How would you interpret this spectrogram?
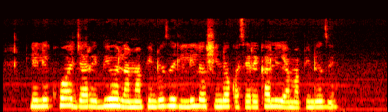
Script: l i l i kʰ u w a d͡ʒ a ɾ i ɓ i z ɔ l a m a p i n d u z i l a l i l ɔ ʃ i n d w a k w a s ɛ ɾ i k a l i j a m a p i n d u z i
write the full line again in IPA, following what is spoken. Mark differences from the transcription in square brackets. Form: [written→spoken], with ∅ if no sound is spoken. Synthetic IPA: l i l i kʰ u w a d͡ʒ a ɾ i ɓ i [z→∅] ɔ l a m a p i n d u z i l [a→i] l i l ɔ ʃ i n d w a k w a s ɛ ɾ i k a l i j a m a p i n d u z i

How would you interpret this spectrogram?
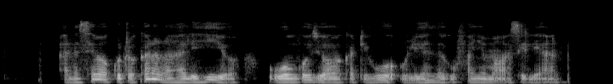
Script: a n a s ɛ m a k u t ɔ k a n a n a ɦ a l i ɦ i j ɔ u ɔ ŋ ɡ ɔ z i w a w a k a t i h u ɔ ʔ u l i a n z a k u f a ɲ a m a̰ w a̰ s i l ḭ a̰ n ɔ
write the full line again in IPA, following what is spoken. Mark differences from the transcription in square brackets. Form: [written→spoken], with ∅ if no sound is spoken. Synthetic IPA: a n a s ɛ m a k u t ɔ k a n a n a ɦ a l i ɦ i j ɔ u ɔ ŋ ɡ ɔ z i w a w a k a t i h u ɔ ʔ u l i a n z a k u f a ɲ a m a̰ w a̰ s i l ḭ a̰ n ɔ

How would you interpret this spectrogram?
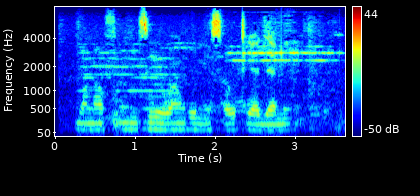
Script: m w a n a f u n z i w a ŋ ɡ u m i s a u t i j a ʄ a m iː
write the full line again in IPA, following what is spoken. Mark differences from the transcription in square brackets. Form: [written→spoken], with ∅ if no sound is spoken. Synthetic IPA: m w a n a f u n z i w a ŋ ɡ u [m→n] i s a u t i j a ʄ a m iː

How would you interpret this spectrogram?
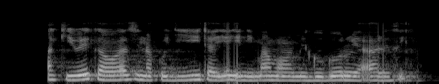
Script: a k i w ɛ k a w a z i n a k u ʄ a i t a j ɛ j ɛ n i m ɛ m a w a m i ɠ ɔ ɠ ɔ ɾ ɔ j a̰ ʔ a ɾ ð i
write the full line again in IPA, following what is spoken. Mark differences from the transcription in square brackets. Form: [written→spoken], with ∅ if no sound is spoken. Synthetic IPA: a k i w ɛ k a w a z i n a k u ʄ [a→i] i t a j ɛ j ɛ n i m [ɛ→a] m a w a m i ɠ ɔ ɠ ɔ ɾ ɔ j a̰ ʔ a ɾ ð i

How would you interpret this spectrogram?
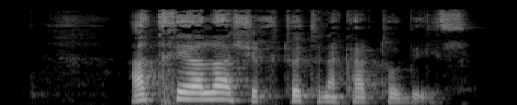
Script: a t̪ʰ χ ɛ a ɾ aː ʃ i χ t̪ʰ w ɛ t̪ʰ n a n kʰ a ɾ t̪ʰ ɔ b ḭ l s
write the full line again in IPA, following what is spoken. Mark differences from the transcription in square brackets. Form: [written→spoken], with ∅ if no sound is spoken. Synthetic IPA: a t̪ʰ χ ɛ a [ɾ→l] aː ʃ i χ t̪ʰ w ɛ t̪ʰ n a [n→∅] kʰ a ɾ t̪ʰ ɔ b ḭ l s

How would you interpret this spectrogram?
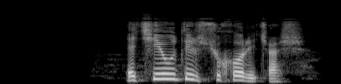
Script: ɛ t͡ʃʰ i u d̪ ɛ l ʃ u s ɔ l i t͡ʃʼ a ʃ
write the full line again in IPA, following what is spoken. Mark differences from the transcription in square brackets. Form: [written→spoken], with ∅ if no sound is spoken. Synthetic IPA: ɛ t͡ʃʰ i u d̪ [ɛ→i] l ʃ u [s→χ] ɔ [l→ɾ] i t͡ʃʼ a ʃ

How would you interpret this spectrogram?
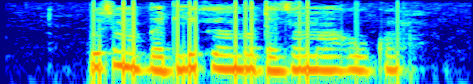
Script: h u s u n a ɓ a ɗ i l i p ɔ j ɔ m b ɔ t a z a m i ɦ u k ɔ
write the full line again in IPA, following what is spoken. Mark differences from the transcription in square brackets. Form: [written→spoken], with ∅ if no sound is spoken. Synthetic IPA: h u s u [n→m] a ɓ a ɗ i l i [p→k] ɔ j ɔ m b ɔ t a z a m [i→a] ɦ u k ɔ

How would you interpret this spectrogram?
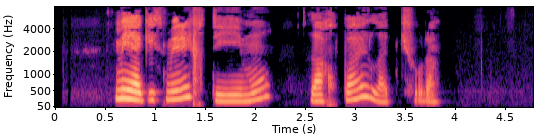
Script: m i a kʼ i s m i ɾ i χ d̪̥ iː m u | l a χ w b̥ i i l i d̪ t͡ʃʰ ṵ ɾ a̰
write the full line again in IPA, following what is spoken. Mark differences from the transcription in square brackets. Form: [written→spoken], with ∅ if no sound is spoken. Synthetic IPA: m i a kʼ i s m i ɾ i χ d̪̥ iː m u | l a χ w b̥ [i→a] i l [i→a] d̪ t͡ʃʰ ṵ ɾ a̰

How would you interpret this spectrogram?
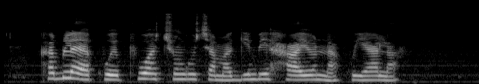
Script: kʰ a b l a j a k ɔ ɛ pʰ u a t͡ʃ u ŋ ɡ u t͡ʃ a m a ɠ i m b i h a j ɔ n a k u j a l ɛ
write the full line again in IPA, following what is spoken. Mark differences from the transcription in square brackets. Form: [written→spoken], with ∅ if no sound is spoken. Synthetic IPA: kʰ a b l a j a k [ɔ→u] ɛ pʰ u a t͡ʃ u ŋ ɡ u t͡ʃ a m a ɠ i m b i h a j ɔ n a k u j a l [ɛ→a]

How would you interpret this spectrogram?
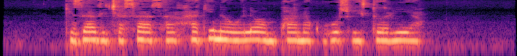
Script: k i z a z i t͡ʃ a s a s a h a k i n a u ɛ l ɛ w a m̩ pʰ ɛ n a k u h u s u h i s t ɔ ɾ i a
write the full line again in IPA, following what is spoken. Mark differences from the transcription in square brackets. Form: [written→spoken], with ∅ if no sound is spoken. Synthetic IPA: k i z a z i t͡ʃ a s a s a h a k i n a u ɛ l ɛ w a m̩ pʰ [ɛ→a] n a k u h u s u h i s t ɔ ɾ i a

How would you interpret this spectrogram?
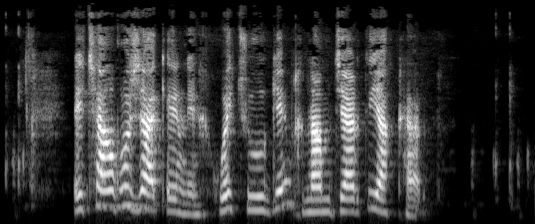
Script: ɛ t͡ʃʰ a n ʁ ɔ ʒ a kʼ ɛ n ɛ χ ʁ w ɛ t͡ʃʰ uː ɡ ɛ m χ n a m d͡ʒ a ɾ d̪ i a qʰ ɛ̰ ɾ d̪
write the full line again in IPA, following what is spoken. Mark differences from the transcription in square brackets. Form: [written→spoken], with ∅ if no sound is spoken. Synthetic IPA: ɛ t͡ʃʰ a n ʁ ɔ ʒ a kʼ ɛ n ɛ χ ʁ w ɛ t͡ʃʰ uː ɡ ɛ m χ n a m d͡ʒ a ɾ d̪ i a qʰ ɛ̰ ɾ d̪

